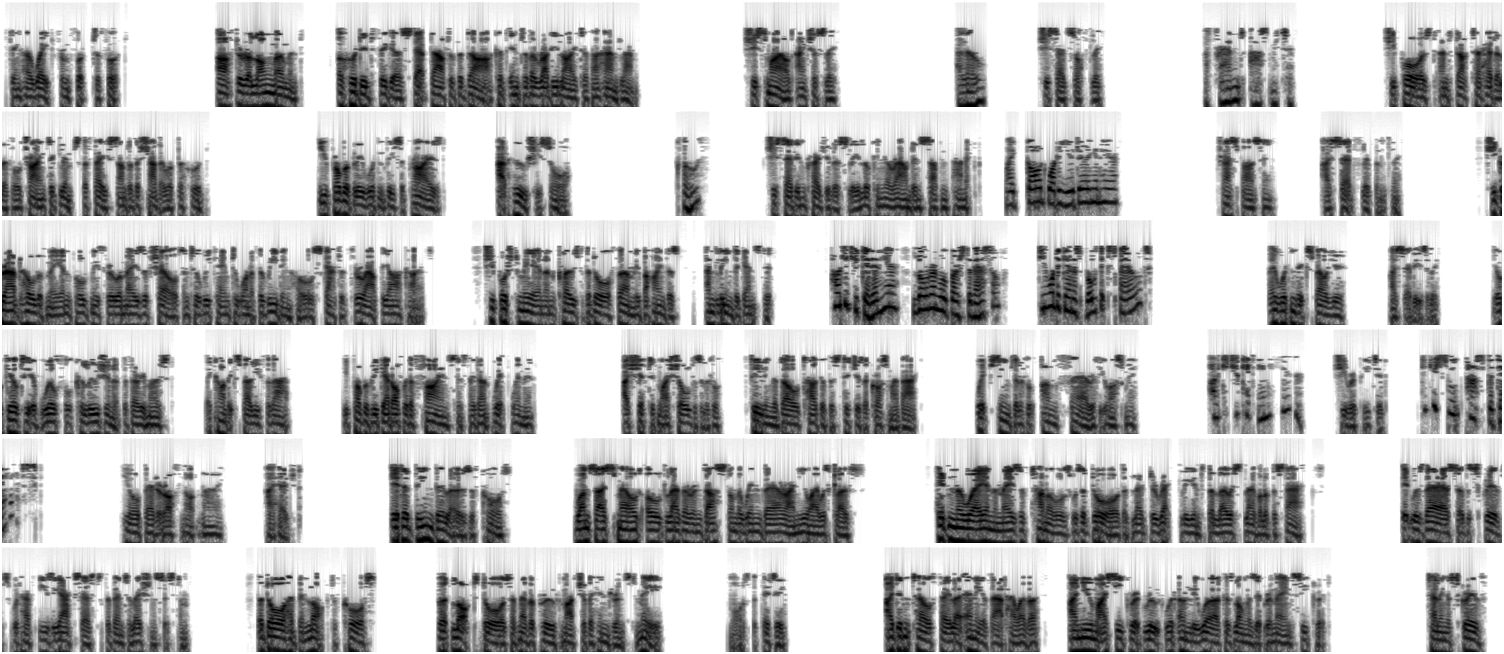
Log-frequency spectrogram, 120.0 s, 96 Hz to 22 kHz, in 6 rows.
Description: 英文广播剧在线听 The Name of the Wind 风之名 182 听力文件下载—在线英语听力室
